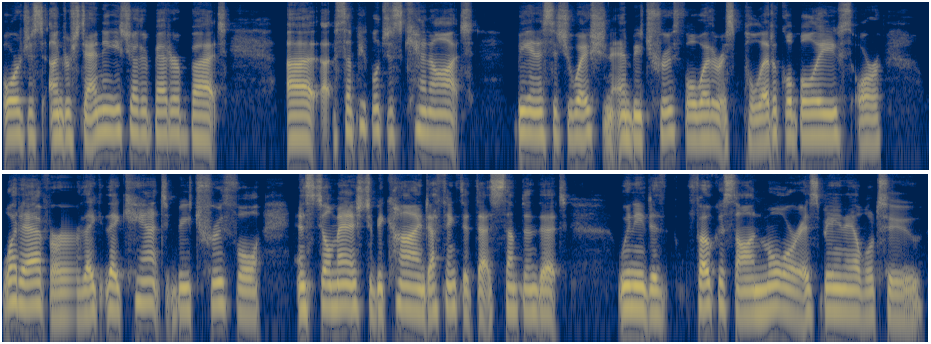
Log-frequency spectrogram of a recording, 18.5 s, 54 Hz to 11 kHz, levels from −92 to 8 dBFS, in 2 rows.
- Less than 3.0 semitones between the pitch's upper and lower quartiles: Yes, narrow, 2.5 semitones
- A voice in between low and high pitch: Yes, medium, 160 Hz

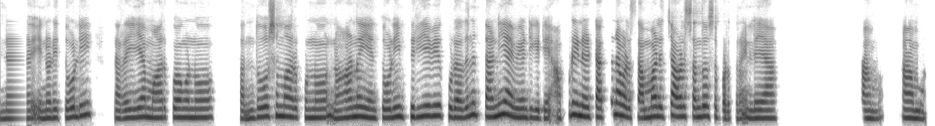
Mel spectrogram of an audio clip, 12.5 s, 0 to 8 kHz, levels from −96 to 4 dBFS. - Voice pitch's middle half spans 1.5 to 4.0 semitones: Yes, average, 2.8 semitones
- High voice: Yes, high, 210 Hz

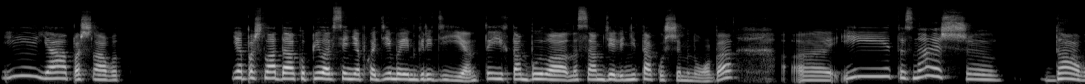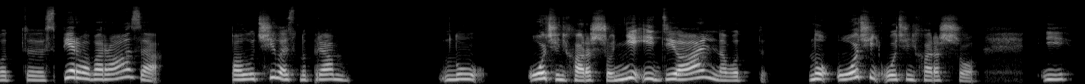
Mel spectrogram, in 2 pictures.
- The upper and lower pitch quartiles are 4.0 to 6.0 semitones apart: Yes, average, 4.3 semitones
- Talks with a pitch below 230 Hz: No, high, 235 Hz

